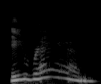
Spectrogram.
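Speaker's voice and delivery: squeaky high mock voice; high-pitched squeak. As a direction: pitch it way up, softly. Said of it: "raises his voice really high".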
